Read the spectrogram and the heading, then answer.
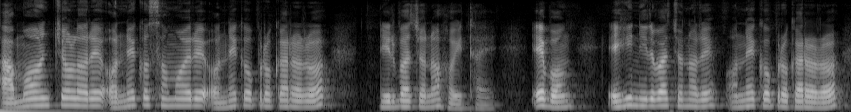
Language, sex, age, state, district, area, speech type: Odia, male, 18-30, Odisha, Bhadrak, rural, spontaneous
